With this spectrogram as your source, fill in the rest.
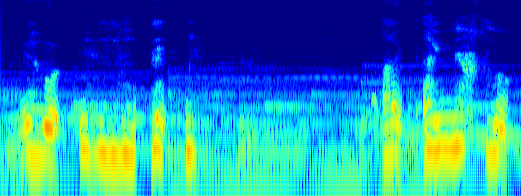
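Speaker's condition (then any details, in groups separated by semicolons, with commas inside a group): Cerebral palsy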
